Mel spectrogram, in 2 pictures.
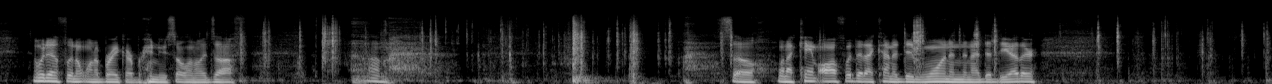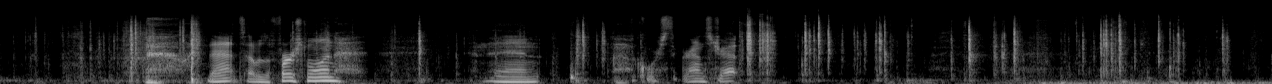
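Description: Plastic and metal parts click and rattle under working hands.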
